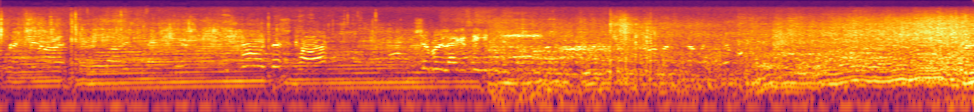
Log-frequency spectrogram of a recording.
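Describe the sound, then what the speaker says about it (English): An old Subaru rally car racing around the park rally course at Lurgan Park, its engine revving and shifting up through the gears as it accelerates, moderately distant under a narrator's continuous commentary. "Kenny McKinstry, back in his old Subaru with its new owner Tom Spence alongside him, sets out on another bid to win this high-profile crowd pleaser."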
